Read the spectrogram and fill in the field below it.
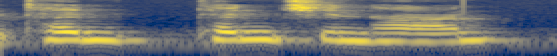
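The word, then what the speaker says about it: Tien Shinhan: There was no Yamcha there, or Tien Han, or Ten Han, which is the correct way apparently to say it in Japanese, or Chaozu, or Chaozu, right?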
